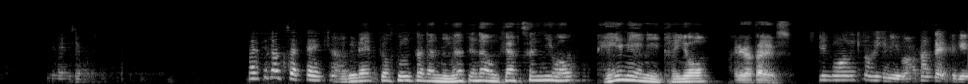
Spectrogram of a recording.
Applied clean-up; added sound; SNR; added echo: neural mask model DeepFilterNet 3.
